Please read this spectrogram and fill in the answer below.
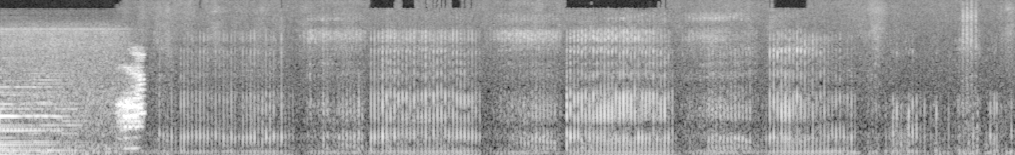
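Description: A domestic cat purring quietly in a steady rhythm, each in-and-out breath of the purr lasting about a second.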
